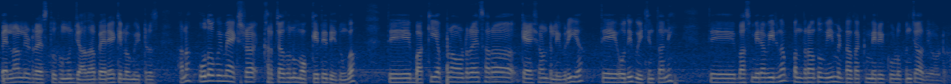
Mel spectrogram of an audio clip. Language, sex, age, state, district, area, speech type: Punjabi, male, 18-30, Punjab, Bathinda, urban, spontaneous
